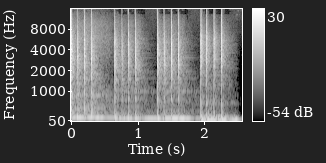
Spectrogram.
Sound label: Loop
